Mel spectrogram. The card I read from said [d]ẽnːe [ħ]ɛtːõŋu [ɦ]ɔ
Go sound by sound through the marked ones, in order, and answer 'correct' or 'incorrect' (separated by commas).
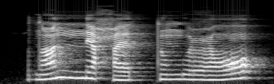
incorrect, correct, incorrect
